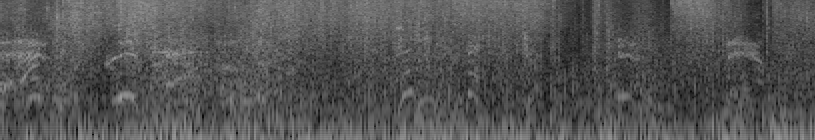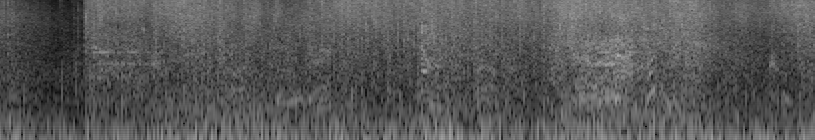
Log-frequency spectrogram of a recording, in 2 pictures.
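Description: Blades slash and swoosh through the air.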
